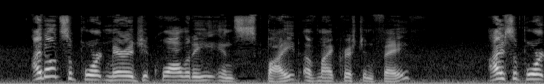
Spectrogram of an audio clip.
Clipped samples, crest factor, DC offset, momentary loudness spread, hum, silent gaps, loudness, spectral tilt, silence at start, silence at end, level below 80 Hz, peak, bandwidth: under 0.1%; 18 dB; 3%; 7 LU; none; none; -22 LUFS; -4 dB/octave; 0 s; 0 s; -42 dBFS; -4 dBFS; 11 kHz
